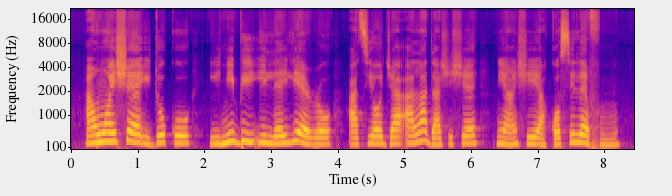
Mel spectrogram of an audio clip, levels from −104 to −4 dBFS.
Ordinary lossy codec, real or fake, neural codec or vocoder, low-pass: none; real; none; none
